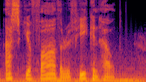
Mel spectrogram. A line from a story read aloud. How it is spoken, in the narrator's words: Marjorie said in a hushed tone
